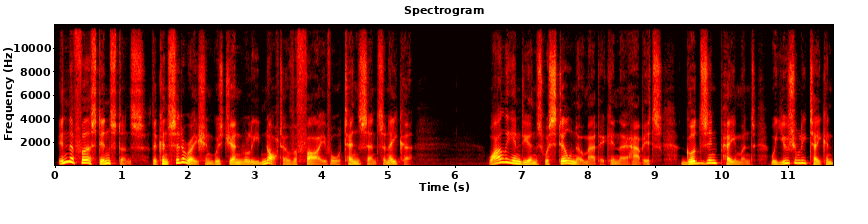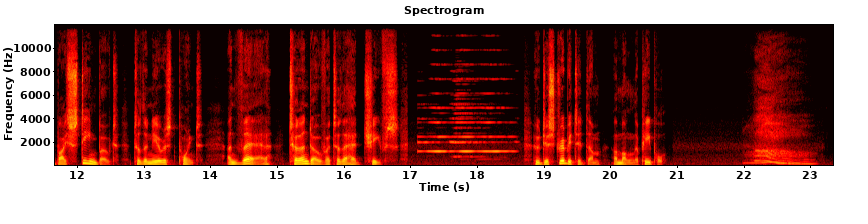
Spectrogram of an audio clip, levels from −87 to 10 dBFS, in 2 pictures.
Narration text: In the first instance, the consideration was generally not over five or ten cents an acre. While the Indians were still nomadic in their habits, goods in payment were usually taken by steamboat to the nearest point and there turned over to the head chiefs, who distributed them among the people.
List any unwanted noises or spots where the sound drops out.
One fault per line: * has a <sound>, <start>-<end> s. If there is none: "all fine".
* has a squeak, 17.1-18.7 s
* has a breath, 22.0-23.1 s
